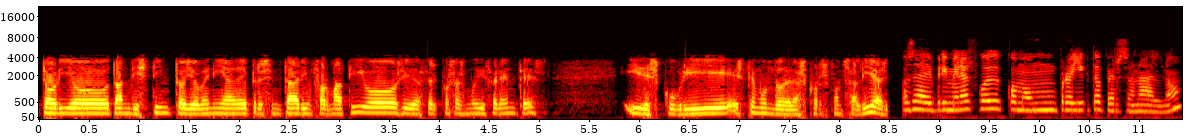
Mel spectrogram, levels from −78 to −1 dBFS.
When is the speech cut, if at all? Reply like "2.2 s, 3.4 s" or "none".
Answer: 8.5 s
